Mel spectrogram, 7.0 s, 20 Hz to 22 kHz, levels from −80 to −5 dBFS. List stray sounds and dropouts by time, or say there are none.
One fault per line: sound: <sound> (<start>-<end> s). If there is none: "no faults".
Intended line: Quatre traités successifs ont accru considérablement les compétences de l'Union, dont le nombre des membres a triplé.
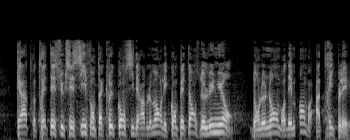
sound: dropout (5.9-6.0 s)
